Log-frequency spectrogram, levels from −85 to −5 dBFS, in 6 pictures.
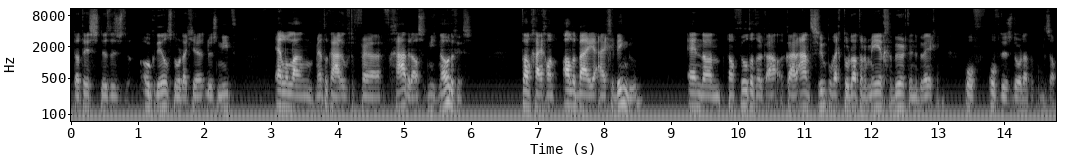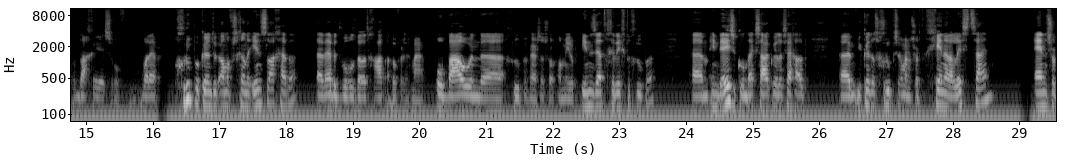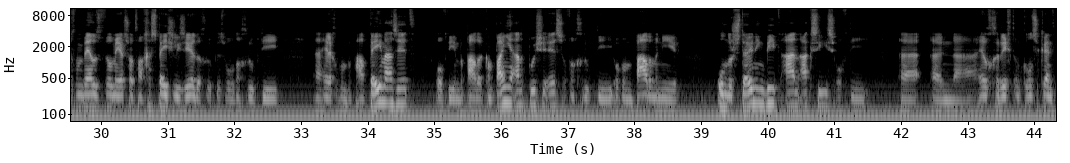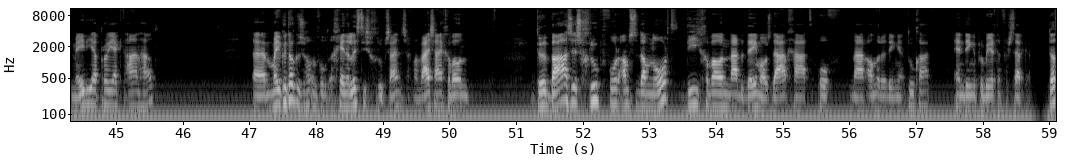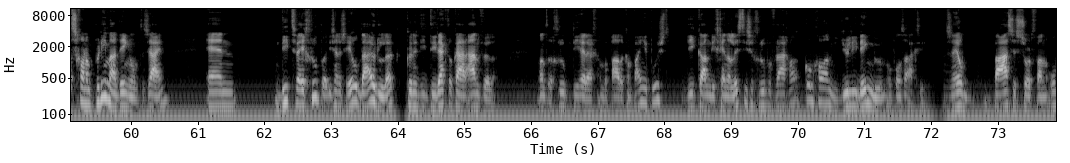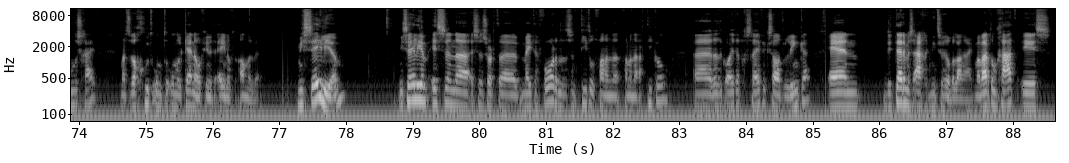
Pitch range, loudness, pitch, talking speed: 100-130 Hz, -35 LUFS, 115 Hz, 215 wpm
